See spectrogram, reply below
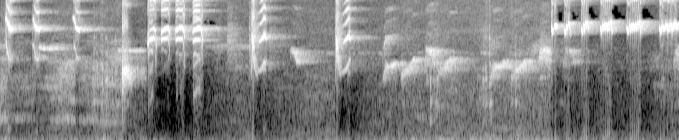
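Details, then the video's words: White-rumped shama song with many voices, used for training other birds: high sharp chips and clicks, then warbled phrases, ending in a fast series of thin high whistled notes. "Chòe Lửa Hót Nhiều Giọng, Luyện Chòe Lửa Hót Căng"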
